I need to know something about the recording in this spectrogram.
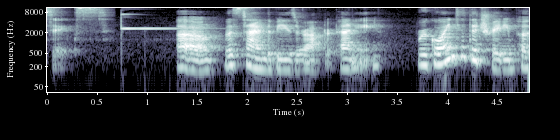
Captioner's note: ding sfx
